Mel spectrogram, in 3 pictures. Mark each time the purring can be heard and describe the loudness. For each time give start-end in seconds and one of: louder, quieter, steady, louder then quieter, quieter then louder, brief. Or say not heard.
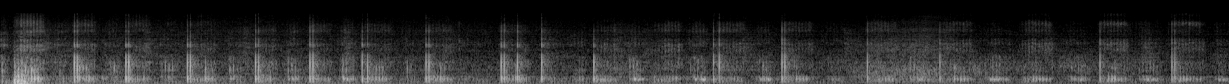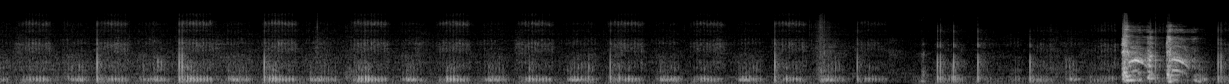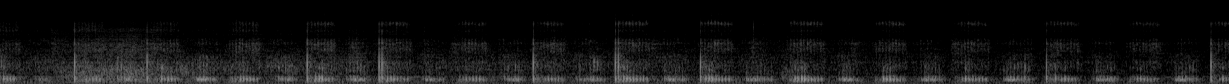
0.0-36.8 quieter.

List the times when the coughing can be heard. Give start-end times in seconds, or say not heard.
23.5-24.3.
